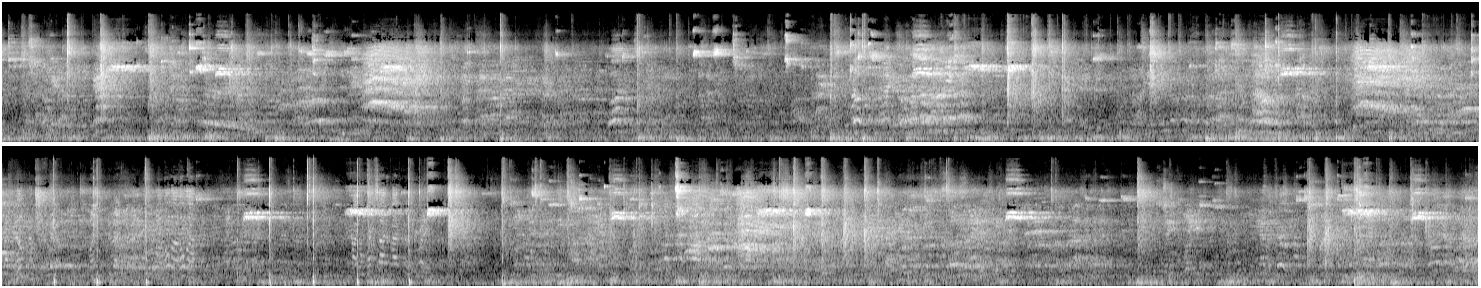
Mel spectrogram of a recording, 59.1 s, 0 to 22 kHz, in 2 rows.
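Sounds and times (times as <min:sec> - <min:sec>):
sneakers squeaking on floor: 0:00.0 - 0:01.2, 0:02.2 - 0:07.3, 0:08.8 - 0:10.2, 0:10.8 - 0:11.4, 0:12.0 - 0:22.7, 0:23.6 - 0:31.7, 0:32.4 - 0:38.5, 0:39.1 - 0:46.2, 0:47.6 - 0:48.3, 0:49.4 - 0:59.0
hands slapping volleyball: 0:20.1 - 0:21.4, 0:35.6 - 0:35.9
players shouting: 0:25.0 - 0:32.8.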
